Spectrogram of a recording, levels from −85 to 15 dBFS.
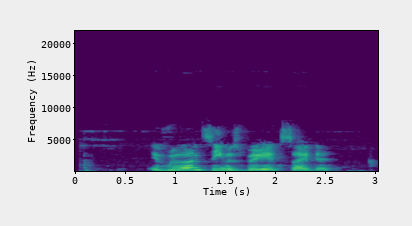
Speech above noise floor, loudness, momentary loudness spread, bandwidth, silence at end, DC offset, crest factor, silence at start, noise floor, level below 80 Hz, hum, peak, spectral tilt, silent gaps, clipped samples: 44 dB; -17 LUFS; 12 LU; 7.4 kHz; 0.5 s; under 0.1%; 18 dB; 0.1 s; -61 dBFS; -64 dBFS; none; 0 dBFS; -5 dB/octave; none; under 0.1%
